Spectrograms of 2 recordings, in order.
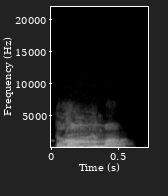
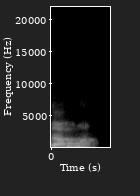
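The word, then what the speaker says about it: Dhammaṃ: Then Dhammang, not Dhamma. Dhammang Saranang Gacchami. Here, not Sangha. Sanghang. Sanghang. See, there's H.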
